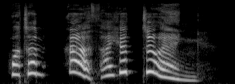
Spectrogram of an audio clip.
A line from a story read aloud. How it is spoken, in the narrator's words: Aziraphale gasped in frustration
